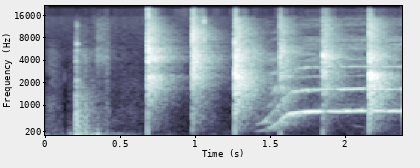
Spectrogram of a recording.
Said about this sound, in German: ich brauche einen Applaus und... Warte.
